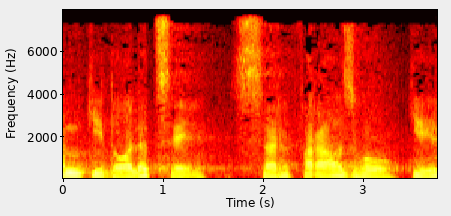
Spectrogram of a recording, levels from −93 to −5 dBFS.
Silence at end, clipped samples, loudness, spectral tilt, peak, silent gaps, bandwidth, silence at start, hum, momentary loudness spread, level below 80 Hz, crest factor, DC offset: 0 s; under 0.1%; -21 LUFS; -6 dB/octave; -2 dBFS; none; 8 kHz; 0 s; none; 11 LU; -54 dBFS; 18 dB; under 0.1%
